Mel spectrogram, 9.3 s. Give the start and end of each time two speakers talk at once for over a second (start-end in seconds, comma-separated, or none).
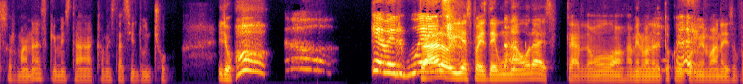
none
